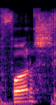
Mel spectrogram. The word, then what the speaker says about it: VEARST: Yoi, jadi ini dia ya untuk penampakan packaging dari First. Ini bacanya gimana ya? First ini ya, untuk ejaannya V-E-A-R-S-T, ST aja tapi nggak pakai 12 ya John.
